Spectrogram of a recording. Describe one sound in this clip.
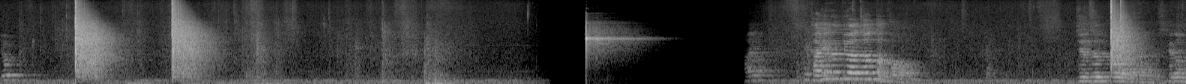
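Wooden swords clack together sharply in a large echoing hall.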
